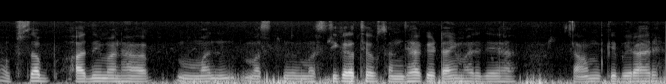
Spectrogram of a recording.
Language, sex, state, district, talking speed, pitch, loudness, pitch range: Chhattisgarhi, male, Chhattisgarh, Rajnandgaon, 145 wpm, 135 Hz, -20 LUFS, 130-140 Hz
